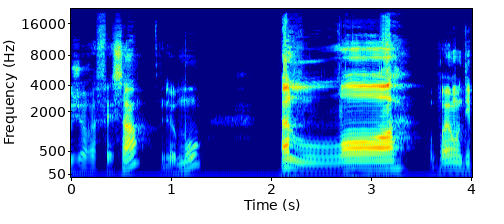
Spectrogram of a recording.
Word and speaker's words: Allah: Il n'est pas écrit, on n'écrit pas le alif, mais ça se on ne prononce pas Allah. Allah. C'est une erreur que certains font, mais il faudra allonger un petit peu.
